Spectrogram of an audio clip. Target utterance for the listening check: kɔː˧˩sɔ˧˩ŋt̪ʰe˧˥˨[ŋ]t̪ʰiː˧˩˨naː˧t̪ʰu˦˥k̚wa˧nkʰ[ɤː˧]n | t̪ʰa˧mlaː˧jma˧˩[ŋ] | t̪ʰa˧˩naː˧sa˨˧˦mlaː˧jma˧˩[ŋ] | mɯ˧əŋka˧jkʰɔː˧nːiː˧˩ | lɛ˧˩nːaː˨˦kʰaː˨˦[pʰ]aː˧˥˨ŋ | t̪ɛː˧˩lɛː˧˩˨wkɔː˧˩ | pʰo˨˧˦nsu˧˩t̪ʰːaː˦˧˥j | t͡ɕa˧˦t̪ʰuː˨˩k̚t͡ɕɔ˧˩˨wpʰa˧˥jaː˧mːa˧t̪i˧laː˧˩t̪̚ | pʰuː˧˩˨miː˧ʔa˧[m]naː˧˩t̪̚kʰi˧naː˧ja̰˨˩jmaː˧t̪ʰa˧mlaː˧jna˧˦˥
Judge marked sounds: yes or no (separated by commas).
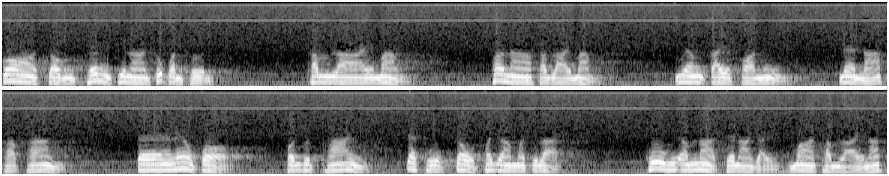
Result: yes, yes, yes, yes, no, yes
